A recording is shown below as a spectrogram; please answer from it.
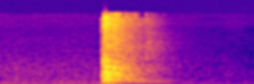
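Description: A single sharp shot from an unmoderated springer air rifle with a shrouded barrel and no plenum insert, loud and close, with a brief ringing decay that fades within a few tenths of a second against near silence.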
